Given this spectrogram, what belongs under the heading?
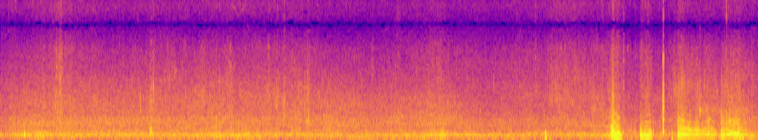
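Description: Honeybees swarm around an opened hive during a spring inspection, a dense close buzzing drone throughout, with individual bees zipping loudly past near the end.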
